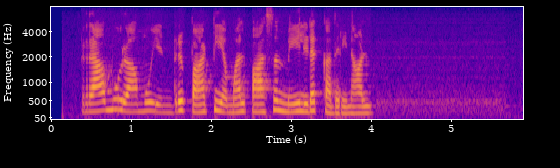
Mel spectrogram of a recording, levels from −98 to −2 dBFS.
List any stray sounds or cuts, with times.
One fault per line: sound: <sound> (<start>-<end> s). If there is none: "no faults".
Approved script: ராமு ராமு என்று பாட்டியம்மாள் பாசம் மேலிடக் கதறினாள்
no faults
